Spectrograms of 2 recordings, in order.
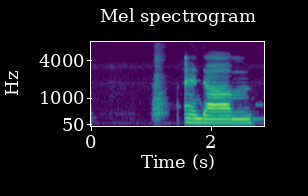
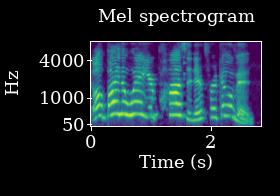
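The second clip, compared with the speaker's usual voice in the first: very high, loud, sing-song mockery; exaggerated high-pitched casual bombshell; mock email announcement; 7 dB louder than usual. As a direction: chirp it loudly as a cheery by-the-way. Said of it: "they sent me an email like".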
